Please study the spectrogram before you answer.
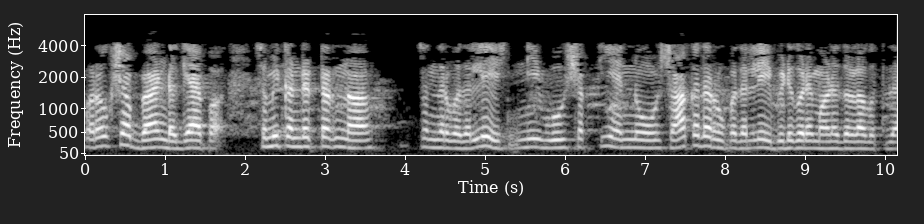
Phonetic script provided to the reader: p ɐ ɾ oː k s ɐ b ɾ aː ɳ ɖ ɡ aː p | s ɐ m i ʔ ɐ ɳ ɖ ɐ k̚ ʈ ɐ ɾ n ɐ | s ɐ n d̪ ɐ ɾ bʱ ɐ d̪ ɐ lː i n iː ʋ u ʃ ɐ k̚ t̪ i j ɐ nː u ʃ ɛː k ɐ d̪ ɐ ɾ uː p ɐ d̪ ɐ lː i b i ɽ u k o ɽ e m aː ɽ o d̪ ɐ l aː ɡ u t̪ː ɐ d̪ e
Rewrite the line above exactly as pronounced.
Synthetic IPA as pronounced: p ɐ ɾ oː k ʂ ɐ b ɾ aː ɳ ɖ ɡ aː p | s ɐ m i k ɐ ɳ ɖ ɐ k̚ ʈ ɐ ɾ n ɐ | s ɐ n d̪ ɐ ɾ bʱ ɐ d̪ ɐ lː i n iː ʋ u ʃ ɐ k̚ t̪ i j ɐ nː u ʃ aː k ɐ d̪ ɐ ɾ uː p ɐ d̪ ɐ lː i b i ɽ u ɡ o ɽ e m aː ɽ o d̪ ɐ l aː ɡ u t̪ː ɐ d̪ e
